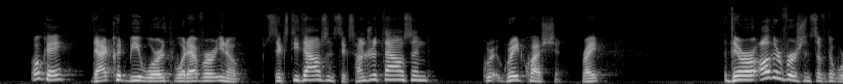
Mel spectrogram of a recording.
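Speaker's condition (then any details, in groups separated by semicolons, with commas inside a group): No condition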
